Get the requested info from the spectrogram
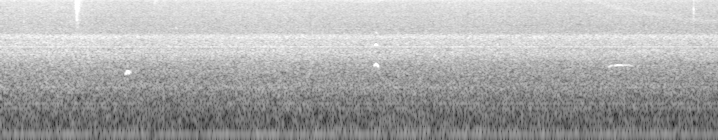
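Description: Quiet outdoor background with a steady low hiss, broken about three times by a faint, short whistled bird call.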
